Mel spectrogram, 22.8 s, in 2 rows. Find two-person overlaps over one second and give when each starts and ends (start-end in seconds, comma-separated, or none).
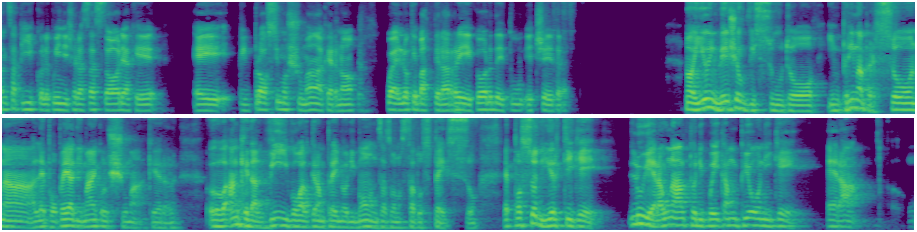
none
